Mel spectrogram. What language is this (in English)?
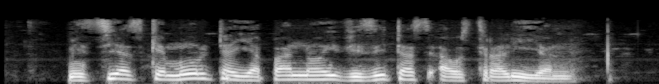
Esperanto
